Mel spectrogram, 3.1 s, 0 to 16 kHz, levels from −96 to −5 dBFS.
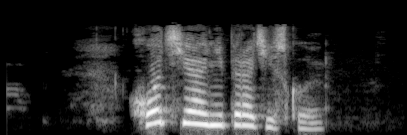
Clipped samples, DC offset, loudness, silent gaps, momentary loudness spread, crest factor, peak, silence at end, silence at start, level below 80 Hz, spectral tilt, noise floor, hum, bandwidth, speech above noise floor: under 0.1%; under 0.1%; -15 LUFS; none; 19 LU; 16 dB; -2 dBFS; 0.65 s; 1 s; -68 dBFS; -4.5 dB/octave; -75 dBFS; none; 8 kHz; 60 dB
